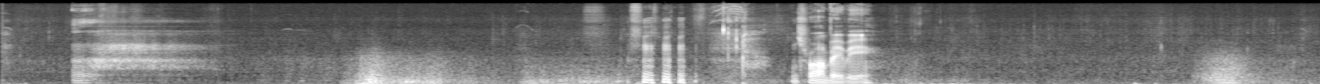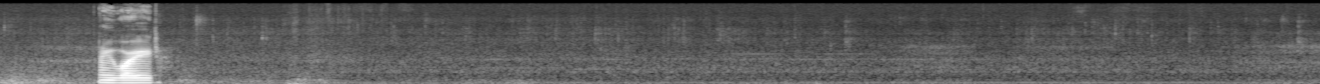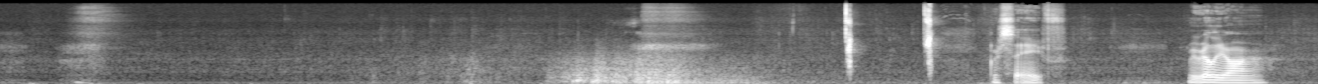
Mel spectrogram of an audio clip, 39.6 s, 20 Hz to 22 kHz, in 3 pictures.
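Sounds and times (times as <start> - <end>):
rain in a thunderstorm: 0.0 - 39.5
thunder rumbling: 0.0 - 39.5
wind in a thunderstorm: 0.0 - 39.5
sharp thunder crack: 2.6 - 10.3, 11.3 - 16.7, 30.8 - 35.2
speech: 6.4 - 7.1, 7.9 - 8.8, 36.5 - 37.0.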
